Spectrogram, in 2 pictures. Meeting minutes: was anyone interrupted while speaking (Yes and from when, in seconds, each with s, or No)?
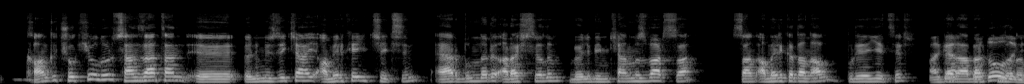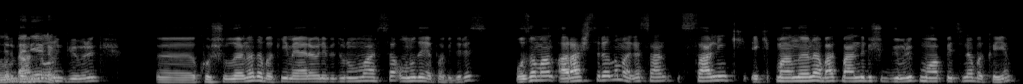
Yes, from 9.3 s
